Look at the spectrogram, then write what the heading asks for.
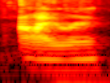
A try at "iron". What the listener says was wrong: Iron? Iron. You don't pronounce the R.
